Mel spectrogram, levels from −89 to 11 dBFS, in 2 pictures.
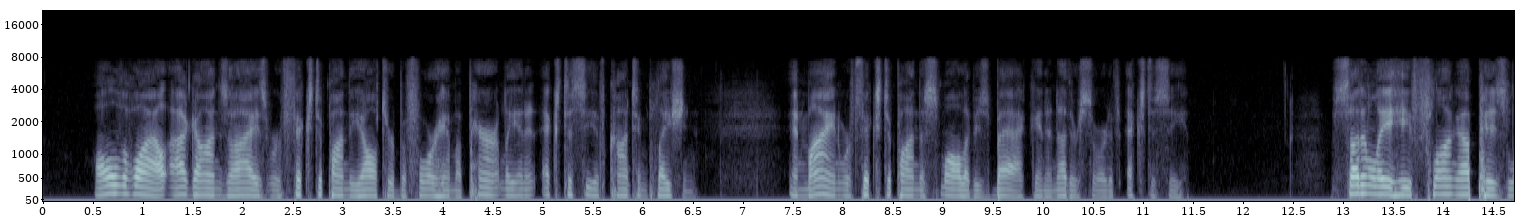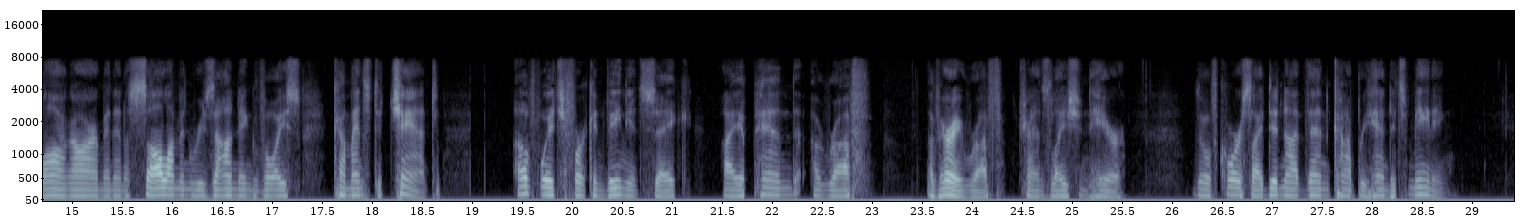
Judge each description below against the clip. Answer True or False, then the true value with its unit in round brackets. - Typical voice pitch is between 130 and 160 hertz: True (135 Hz)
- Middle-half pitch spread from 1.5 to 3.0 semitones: True (2.7 semitones)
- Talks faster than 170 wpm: False (150 wpm)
